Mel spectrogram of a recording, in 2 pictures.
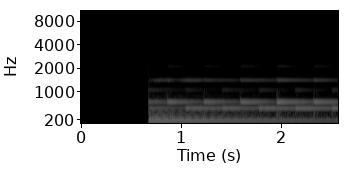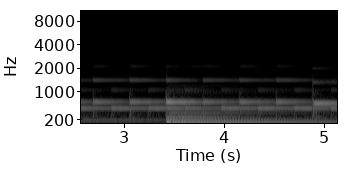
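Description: Sustained piano or electric keyboard chords start after a brief silence, with a held low bass and steady higher notes, then shift to a new chord near the end; no animal sound is heard.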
